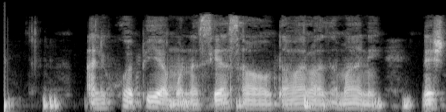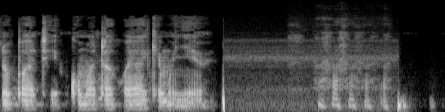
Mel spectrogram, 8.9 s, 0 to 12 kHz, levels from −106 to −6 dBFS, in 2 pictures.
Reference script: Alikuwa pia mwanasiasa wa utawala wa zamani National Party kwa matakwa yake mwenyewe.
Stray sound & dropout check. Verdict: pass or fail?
fail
